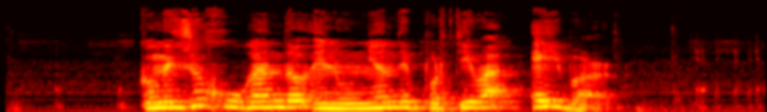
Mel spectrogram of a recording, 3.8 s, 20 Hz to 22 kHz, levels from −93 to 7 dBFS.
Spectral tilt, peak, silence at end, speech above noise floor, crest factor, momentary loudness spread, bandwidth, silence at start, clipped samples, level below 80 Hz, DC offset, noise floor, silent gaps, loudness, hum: -7 dB/octave; -10 dBFS; 0.8 s; 42 dB; 14 dB; 5 LU; 15 kHz; 0.7 s; under 0.1%; -64 dBFS; under 0.1%; -65 dBFS; none; -24 LUFS; none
